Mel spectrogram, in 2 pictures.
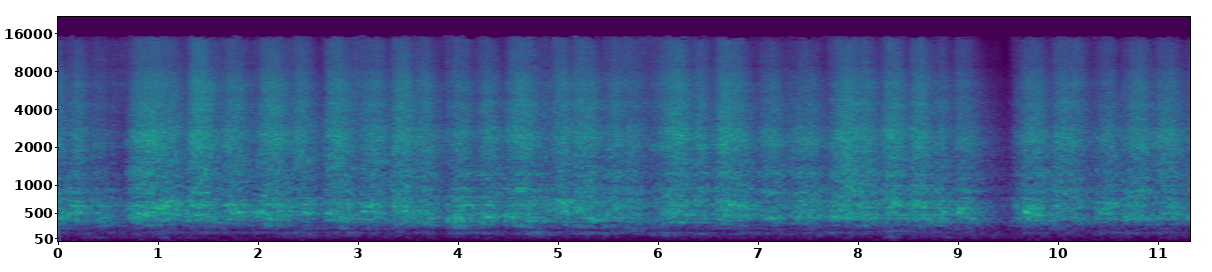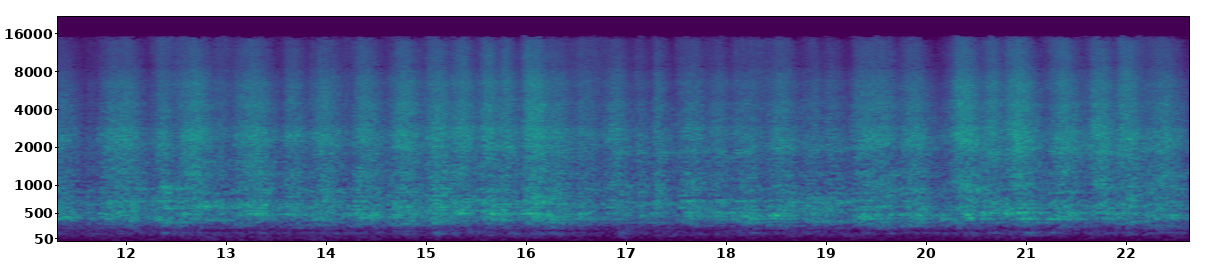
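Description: Putty blade scraping wall putty across a wall in rapid continuous strokes while applying a second coat, with one short break about nine and a half seconds in. The scraping stops suddenly at the end.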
